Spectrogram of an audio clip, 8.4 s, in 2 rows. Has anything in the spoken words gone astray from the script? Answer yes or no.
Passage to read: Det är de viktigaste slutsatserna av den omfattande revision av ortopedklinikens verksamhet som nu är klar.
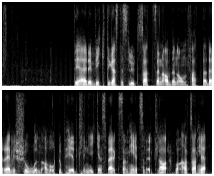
yes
